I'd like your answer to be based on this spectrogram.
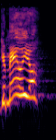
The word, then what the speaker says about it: Gamaliel: He had Gamaliel as his teacher. I'm saying that right, is that the right one? Come here. Okay, thank you.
